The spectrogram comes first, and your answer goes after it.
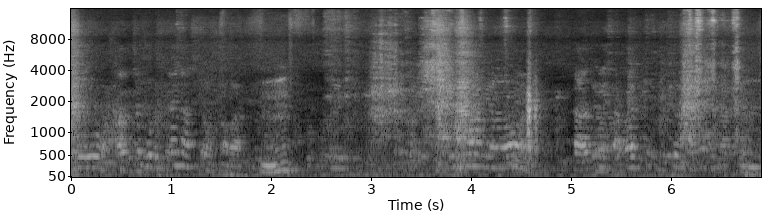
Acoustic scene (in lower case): restaurant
